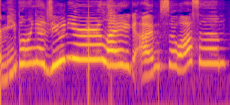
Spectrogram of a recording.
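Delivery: high, loud smug squeal; giddy bragging. Retold or imitated. Freshman gushing about landing a junior. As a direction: gush like a proud freshman.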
